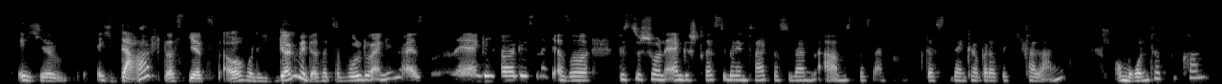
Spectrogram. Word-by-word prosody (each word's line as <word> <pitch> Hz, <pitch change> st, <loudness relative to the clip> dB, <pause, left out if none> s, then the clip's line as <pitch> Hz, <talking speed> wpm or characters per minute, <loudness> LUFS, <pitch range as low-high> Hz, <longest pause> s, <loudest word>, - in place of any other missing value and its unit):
ich 185 Hz, -3 st, 0 dB
äh, 165 Hz, -2 st, +2 dB, 0.4 s
ich 145 Hz, -6 st, -5 dB
darf 380 Hz, +3 st, +6 dB
das 160 Hz, -, +1 dB
jetzt 145 Hz, -2 st, +2 dB
auch 155 Hz, +6 st, +4 dB
und 170 Hz, -2 st, -1 dB
ich 150 Hz, -2 st, -8 dB
gönne 205 Hz, -, +8 dB
mir -, -, +6 dB
das -, -, +1 dB
jetzt“, 175 Hz, 0 st, -5 dB
obwohl 185 Hz, +4 st, +3 dB
du 210 Hz, -, +3 dB
eigentlich 245 Hz, +7 st, 0 dB
weißt, 365 Hz, 0 st, -1 dB, 0.5 s
eigentlich 400 Hz, -1 st, +2 dB
sollte 200 Hz, -, +4 dB
ich's 390 Hz, +1 st, -4 dB
nicht“. 385 Hz, -2 st, -6 dB
Also, 185 Hz, -1 st, +2 dB, 0.3 s
bist 220 Hz, -1 st, -5 dB
du -, -, -2 dB
schon 220 Hz, 0 st, +2 dB
eher 210 Hz, -, +3 dB
gestresst 210 Hz, +1 st, -4 dB
über 210 Hz, -, 0 dB
den 200 Hz, -1 st, -1 dB
Tag, 200 Hz, +1 st, -4 dB
dass 200 Hz, 0 st, -8 dB
du -, -, -10 dB
dann 190 Hz, +1 st, -3 dB
abends 195 Hz, +1 st, -3 dB
das 185 Hz, 0 st, -13 dB
einfach 180 Hz, -, -15 dB, 0.3 s
dass 180 Hz, 0 st, -5 dB
dein 180 Hz, -2 st, -4 dB
Körper 185 Hz, -1 st, -4 dB
das 175 Hz, -1 st, -3 dB
richtig 180 Hz, -1 st, -14 dB
verlangt, 210 Hz, -, -5 dB, 0.5 s
um 190 Hz, -1 st, +2 dB
runterzukommen? 280 Hz, -, -3 dB
195 Hz, 215 wpm, -22 LUFS, 180-220 Hz, 0.5 s, gönne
